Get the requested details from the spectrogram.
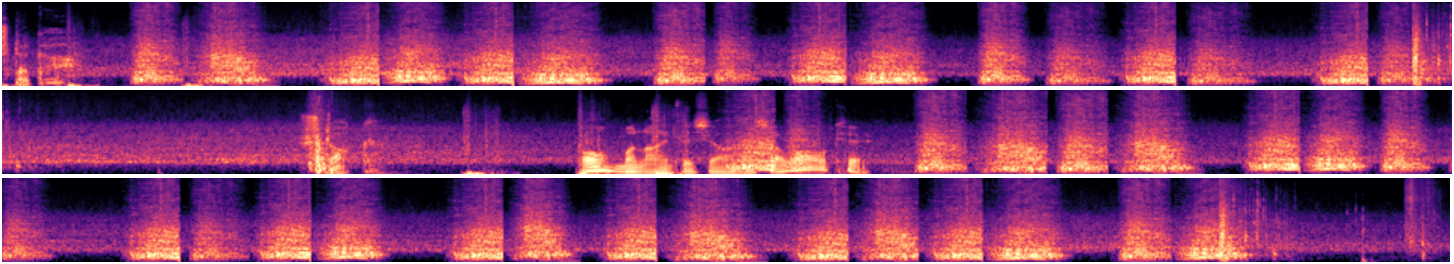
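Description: A hand saw cuts through wood in quick, steady strokes.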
